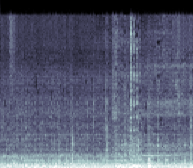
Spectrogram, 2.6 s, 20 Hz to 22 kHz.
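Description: Drill bit running a 6.8 mm hole into mild steel, ready to tap an 8 mm thread on a custom Harley chopper part: a steady, continuous motor whir with a faint cutting grind, even in level throughout.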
